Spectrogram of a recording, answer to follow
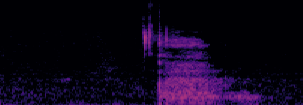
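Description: Near silence: room tone in a small room, broken about a second in by a faint mouth click and a short intake of breath from a man pausing in his talk.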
